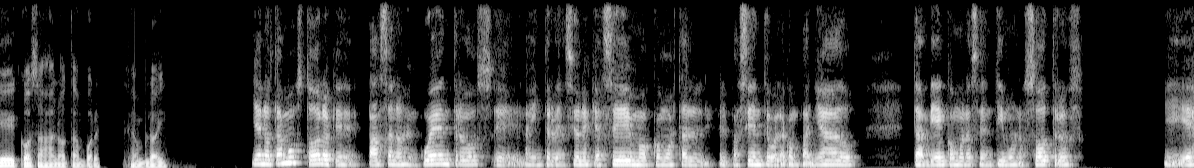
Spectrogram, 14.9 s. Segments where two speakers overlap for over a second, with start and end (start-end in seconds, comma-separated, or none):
none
